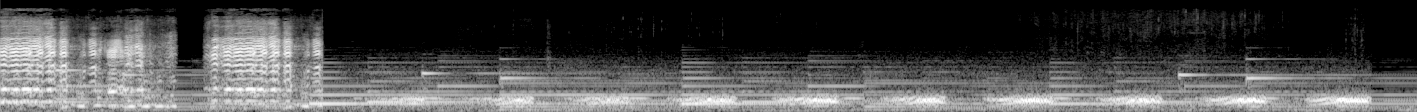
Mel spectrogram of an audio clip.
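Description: A goat bleating twice, loudly, in the first two seconds, then feral pigeons cooing in a steady series of about ten coos, a little under one a second.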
